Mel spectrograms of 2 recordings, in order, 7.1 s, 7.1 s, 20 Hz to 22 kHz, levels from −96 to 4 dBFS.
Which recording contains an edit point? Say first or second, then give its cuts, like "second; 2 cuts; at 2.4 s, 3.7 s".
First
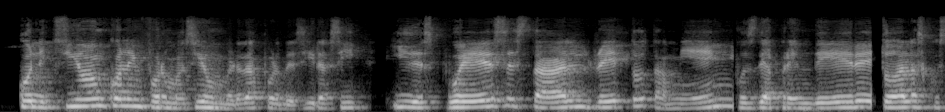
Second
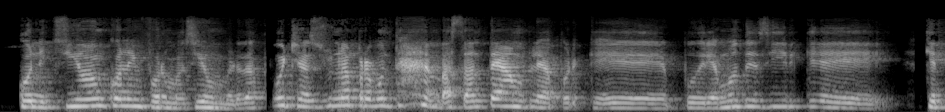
second; 1 cut; at 2.0 s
